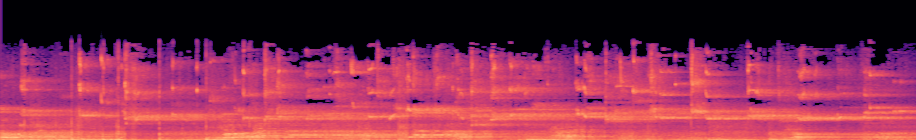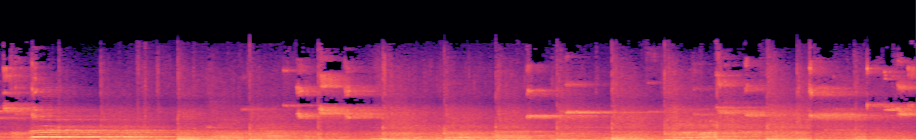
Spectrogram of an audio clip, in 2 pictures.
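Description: Men shout and call out to each other across an echoing hall.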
